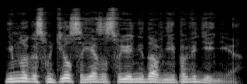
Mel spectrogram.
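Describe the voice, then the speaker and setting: A man narrating a first-person fantasy audiobook in a measured, even reading. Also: medium pitch, breathy edge, no room sound, studio quality.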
